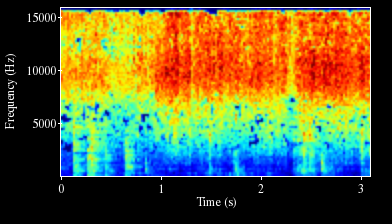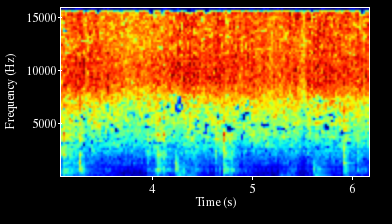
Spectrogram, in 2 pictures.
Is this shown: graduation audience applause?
no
